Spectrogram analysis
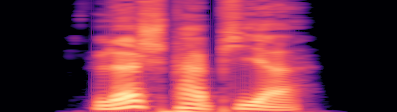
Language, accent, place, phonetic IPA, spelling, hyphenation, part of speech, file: German, Germany, Berlin, [ˈlœʃpaˌpiːɐ̯], Löschpapier, Lösch‧pa‧pier, noun, De-Löschpapier.ogg
- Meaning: blotting paper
